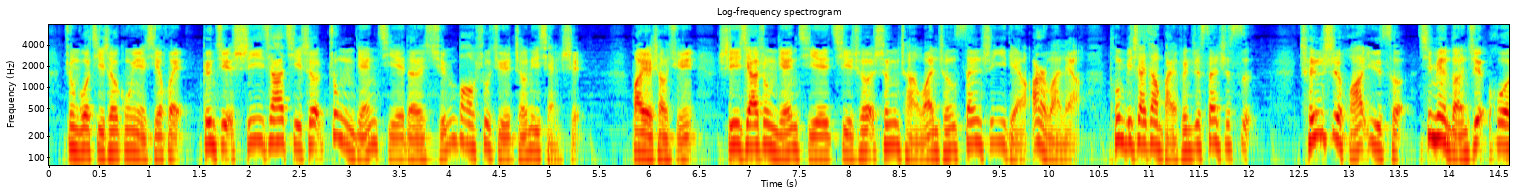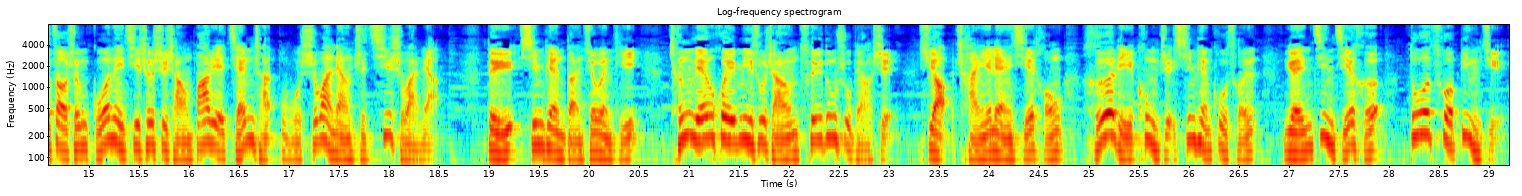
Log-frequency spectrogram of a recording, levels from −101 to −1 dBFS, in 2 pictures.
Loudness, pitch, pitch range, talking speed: -20 LUFS, 140 Hz, 110-165 Hz, 275 characters per minute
